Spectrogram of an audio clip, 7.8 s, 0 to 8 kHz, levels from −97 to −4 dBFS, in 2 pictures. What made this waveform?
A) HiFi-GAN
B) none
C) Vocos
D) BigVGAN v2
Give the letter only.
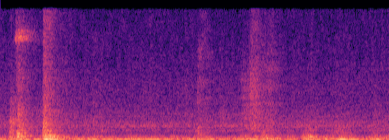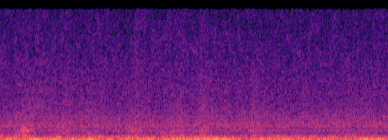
B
